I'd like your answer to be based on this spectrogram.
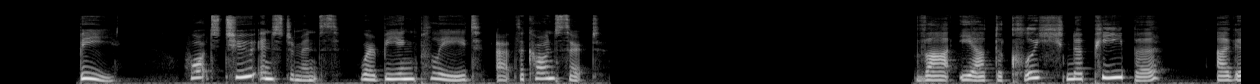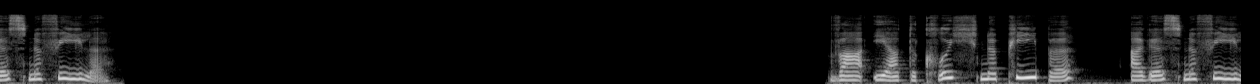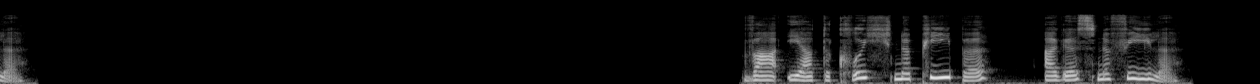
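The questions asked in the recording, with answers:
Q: What two instruments were being played at the concert?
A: Pipes and fiddle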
